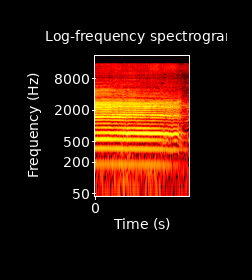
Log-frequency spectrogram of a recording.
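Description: A single sheep bleats loudly and close by at feeding time on a farm, one long wavering call holding steady for about a second before breaking off, with no other sounds around it.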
